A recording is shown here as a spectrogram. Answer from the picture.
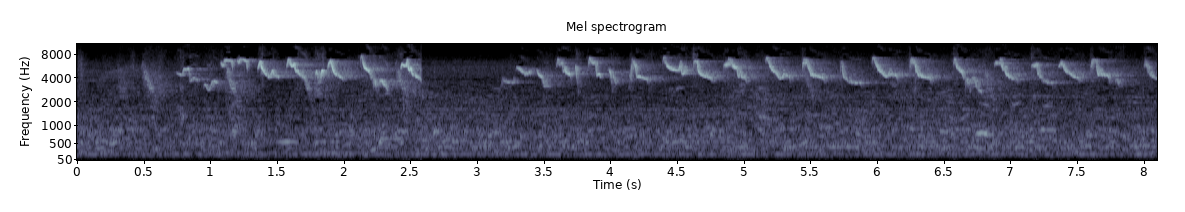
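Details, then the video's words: White-eye singing from an electric wire delivers a long, rapid warble of high thin twittering notes in two fast runs with a short break between, over steady low background hum. "メジロの美声 (4K) / White-eye's beautiful voice (4K)"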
